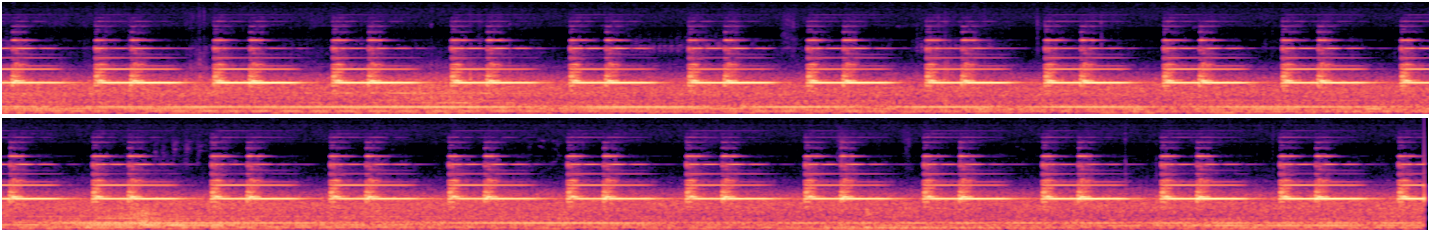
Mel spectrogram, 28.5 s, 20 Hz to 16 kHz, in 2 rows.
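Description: Electric warning bell (ZV-01) of an AŽD 71 level crossing ringing in regular bursts of rapid strikes, about one burst a second. It is the crossing's warning that a train is approaching.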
